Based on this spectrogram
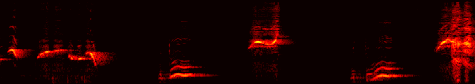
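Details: Indian ringneck parakeet, reportedly angry, alternates whistled slurs with lower, falling word-like syllables in separate bursts about a second apart, closing with a harsh, noisy screech.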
